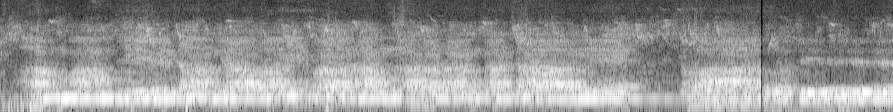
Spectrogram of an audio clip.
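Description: Buddhist chanting of Pali verses, recited on one steady pitch with a short pause about six and a half seconds in.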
